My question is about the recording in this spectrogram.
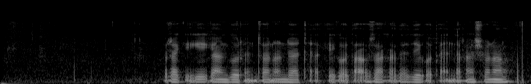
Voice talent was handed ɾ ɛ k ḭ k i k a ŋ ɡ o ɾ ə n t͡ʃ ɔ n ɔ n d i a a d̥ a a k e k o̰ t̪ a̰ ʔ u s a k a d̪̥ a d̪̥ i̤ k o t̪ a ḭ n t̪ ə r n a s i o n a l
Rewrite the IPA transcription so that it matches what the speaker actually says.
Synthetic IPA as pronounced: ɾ ɛ k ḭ k i k a ŋ ɡ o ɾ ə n t͡ʃ ɔ n ɔ n d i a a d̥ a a k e k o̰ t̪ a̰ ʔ u s a k a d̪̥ a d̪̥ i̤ k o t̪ a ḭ n t̪ ə r n a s i o n a l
